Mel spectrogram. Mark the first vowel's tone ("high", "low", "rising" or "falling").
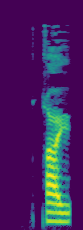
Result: low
